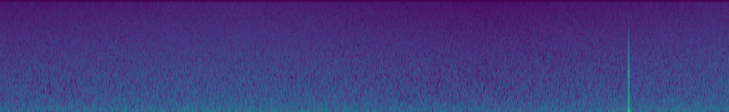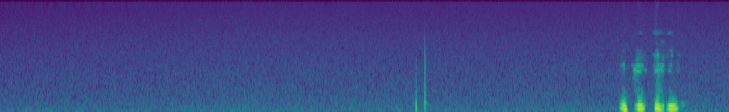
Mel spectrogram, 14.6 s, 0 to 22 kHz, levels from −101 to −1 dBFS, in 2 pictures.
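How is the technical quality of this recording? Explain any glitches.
The recording has two loud pop faults in the speech. The first is a single pop at 6.29 to 6.31 s. The second, at 11.45 to 11.56 s, is a pair of pops in quick succession. Each is likely a sudden voltage step or pulse, such as from static, a switch or a driver glitch, which the later circuitry shapes into a sharp click-thump. They rise roughly 5 dB and 10 dB above the speech respectively, which continues underneath.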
